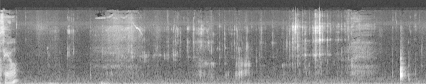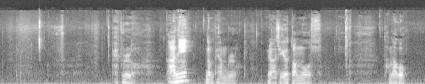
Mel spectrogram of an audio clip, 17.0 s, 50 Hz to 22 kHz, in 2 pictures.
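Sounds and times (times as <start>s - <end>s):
sip from a glass: 2.4s - 5.1s
chewing: 2.8s - 7.0s.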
